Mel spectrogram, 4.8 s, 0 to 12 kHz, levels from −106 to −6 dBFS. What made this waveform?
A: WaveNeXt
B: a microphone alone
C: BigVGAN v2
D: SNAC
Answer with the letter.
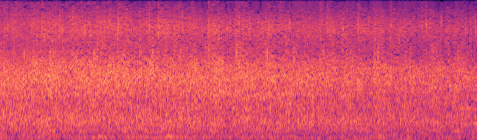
B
